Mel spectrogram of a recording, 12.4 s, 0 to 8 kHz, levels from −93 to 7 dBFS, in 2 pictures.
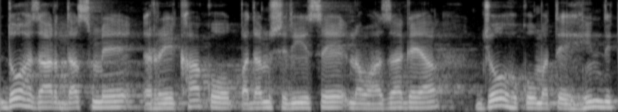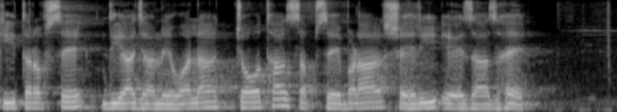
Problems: constant background noise, echo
